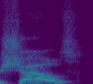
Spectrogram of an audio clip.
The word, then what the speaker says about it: Shows: My name is Dr. Shows, pronounced like cows.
